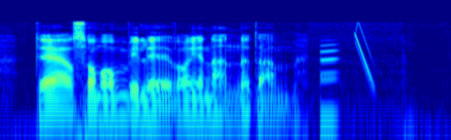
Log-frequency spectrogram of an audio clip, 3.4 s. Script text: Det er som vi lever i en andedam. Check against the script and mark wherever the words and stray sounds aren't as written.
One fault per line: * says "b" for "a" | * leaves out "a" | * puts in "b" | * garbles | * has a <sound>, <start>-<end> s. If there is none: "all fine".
* puts in "om"
* has a chirp, 2.4-2.8 s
